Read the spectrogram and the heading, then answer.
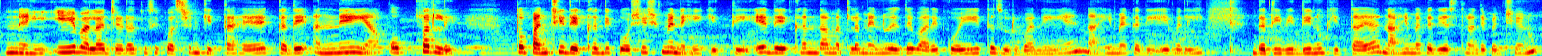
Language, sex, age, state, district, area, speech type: Punjabi, female, 30-45, Punjab, Ludhiana, urban, spontaneous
